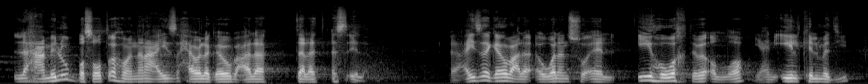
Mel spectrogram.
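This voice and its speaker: A man's medium-pitched voice carries ordinary pitch variation as he talks at a fairly quick pace. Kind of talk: lecture.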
